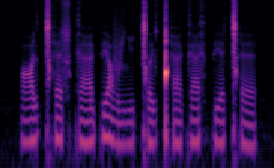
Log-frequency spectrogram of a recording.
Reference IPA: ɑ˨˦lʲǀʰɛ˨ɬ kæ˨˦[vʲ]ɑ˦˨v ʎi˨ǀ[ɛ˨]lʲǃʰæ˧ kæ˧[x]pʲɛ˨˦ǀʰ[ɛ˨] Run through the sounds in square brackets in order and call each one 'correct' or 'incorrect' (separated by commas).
incorrect, incorrect, correct, correct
